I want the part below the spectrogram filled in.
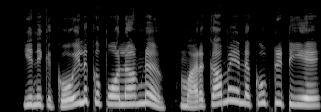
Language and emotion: Tamil, surprised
